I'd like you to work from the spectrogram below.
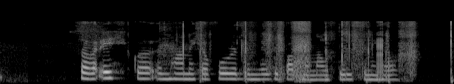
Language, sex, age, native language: Icelandic, female, 18-19, Icelandic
